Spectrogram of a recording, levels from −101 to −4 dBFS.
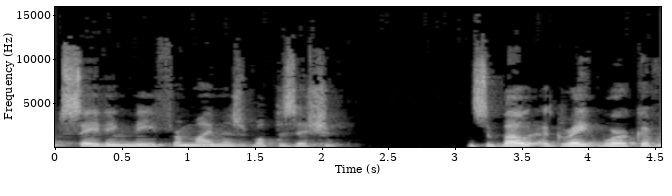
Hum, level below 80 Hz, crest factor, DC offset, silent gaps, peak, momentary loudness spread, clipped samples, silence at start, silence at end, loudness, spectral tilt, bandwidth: none; -60 dBFS; 18 dB; under 0.1%; 2.37-2.41 s, 2.55-2.61 s, 2.81-2.85 s, 2.93-2.97 s; -6 dBFS; 11 LU; under 0.1%; 0 s; 0 s; -23 LUFS; -5.5 dB/octave; 12.5 kHz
